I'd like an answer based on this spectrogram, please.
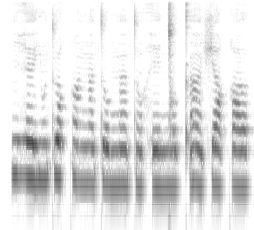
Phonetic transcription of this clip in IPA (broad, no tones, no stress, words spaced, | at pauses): iɦɛ jũtu qãŋãto ŋãtõhe ŋ͡ǀokʼã ʃa qʌ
